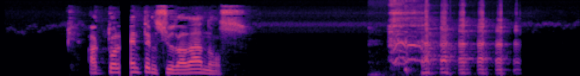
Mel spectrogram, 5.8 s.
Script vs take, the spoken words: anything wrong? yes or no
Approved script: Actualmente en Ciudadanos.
no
